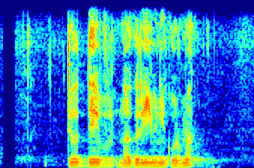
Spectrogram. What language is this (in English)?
Nepali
